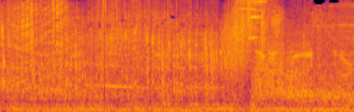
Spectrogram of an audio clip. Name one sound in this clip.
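An explosion blasts with a deep roar.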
